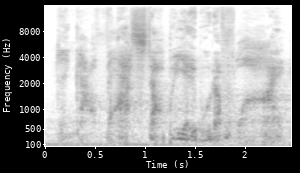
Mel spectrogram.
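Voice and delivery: hushed, dreamy whisper; awed whisper. A narrator's reading. Boy dreaming of speed, whispering in awe. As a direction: breathe it like a secret. Boy's secret daydream.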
